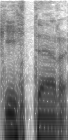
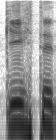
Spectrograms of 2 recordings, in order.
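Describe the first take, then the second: First: The word ends with an added r sound. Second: The word ends in a plain e vowel. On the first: The speaker calls it wrong. "te dicen quister" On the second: The speaker calls it right. "En vez de decir quiste"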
